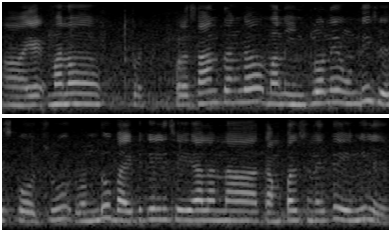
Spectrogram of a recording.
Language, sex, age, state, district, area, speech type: Telugu, female, 45-60, Andhra Pradesh, Eluru, urban, spontaneous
